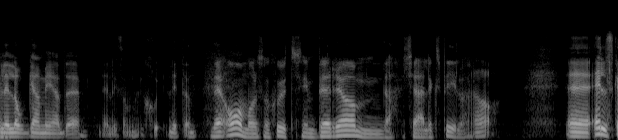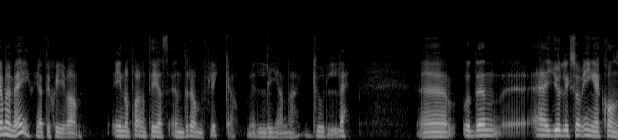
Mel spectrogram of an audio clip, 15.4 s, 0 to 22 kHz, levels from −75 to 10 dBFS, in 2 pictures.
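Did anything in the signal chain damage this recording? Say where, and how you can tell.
No, nothing in the chain damaged this speech. It carries the marks of an ordinary call path: the microphone processing and the Opus codec together leave nothing above 8 kHz, which is the expected bandwidth limit of that path.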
